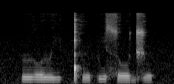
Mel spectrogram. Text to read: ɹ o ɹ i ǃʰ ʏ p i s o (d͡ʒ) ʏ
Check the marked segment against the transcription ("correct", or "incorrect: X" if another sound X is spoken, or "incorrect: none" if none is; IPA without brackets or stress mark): correct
